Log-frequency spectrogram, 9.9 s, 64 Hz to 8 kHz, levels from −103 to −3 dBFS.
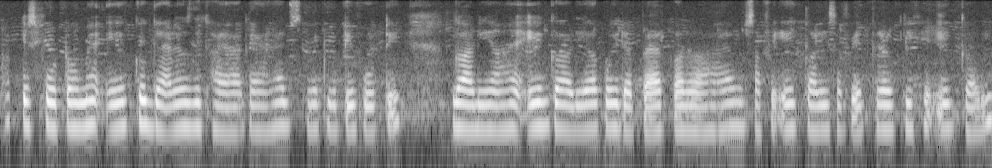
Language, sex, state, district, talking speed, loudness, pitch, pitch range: Hindi, female, Himachal Pradesh, Shimla, 155 wpm, -18 LUFS, 200 Hz, 195-210 Hz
